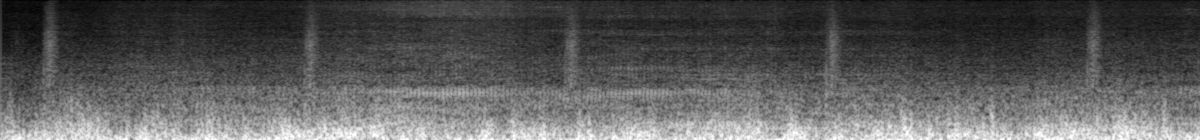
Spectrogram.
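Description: Motorcycle being ridden along a road: wind rushing over the microphone, with the engine and tyre noise running steadily underneath.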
